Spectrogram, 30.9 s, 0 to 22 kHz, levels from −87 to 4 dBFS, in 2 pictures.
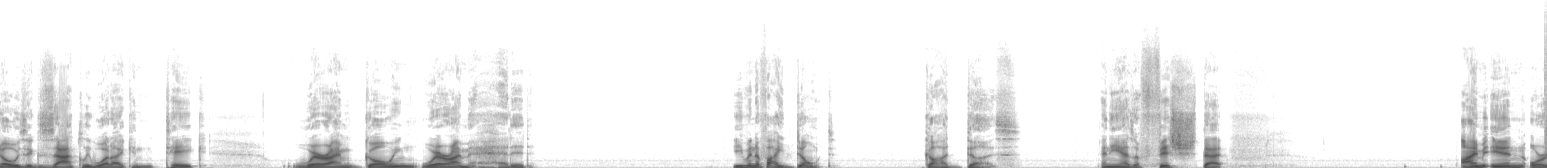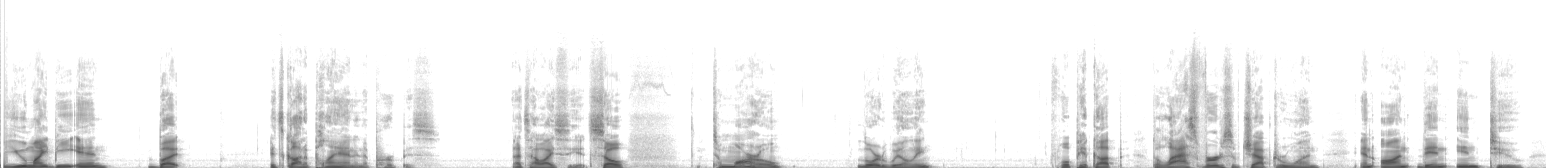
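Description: At 15.45 s to 15.54 s the speech drops out briefly because of an intermittent contact: a loose cable or plug momentarily loses its connection, and the line stays open for about 41 ms. The gap is framed by sharp crackles where the contact breaks and remakes, with faint hiss between them. On a waveform this shows as a near-flat stretch bracketed by spiky transients; a spectrogram shows a pale gap edged by thin vertical broadband streaks.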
